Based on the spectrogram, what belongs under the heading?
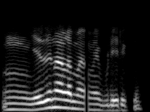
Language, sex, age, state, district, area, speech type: Tamil, male, 18-30, Tamil Nadu, Tiruvarur, urban, conversation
